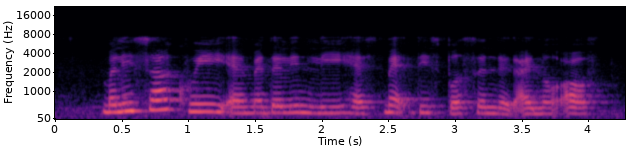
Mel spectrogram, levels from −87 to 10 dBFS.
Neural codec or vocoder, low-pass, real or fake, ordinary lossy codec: none; 7.2 kHz; real; none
